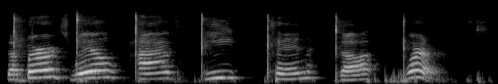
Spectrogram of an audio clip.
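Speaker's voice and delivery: slow, separated syllables, each equally weighted; labored word-by-word delivery, no reductions; every word stressed. Shown as a demonstration. Teacher showing how not to say it, slow over-stressed syllables. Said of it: "we are not saying".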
